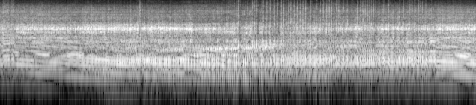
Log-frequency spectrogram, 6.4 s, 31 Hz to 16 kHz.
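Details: Mid-1950s Strunk Speed Demon chainsaw (likely the Pro, 24" bar) with bar and chain off, run after sitting unused since the early 70s. High, buzzy two-stroke note surges and sags unevenly. Carb needs a rebuild kit, tank dirty, ignition good.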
